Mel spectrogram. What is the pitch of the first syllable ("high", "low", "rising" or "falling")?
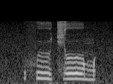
falling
